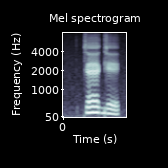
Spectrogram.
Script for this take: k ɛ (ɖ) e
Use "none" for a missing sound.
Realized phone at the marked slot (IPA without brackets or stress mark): ɡ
